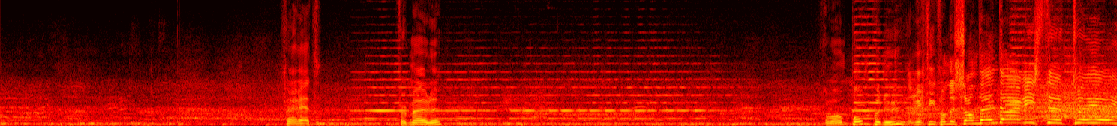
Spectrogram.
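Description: A stadium crowd murmurs and chants in the distance.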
